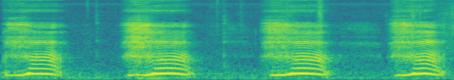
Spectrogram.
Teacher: جب ہم ہا ساکن کرتے ہیں تو آواز پھنستے ہوئے گزرتی ہے، کیونکہ اس میں آواز کے پٹھے ایک دوسرے کے قریب آ جاتے ہیں اور ان میں ارتعاش یعنی وائبریشن پیدا ہو جاتی ہے، اور ہوا گزرنے کی وجہ سے ہم اس کی ادائیگی جو ہے وہ کیسے ہوگی؟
